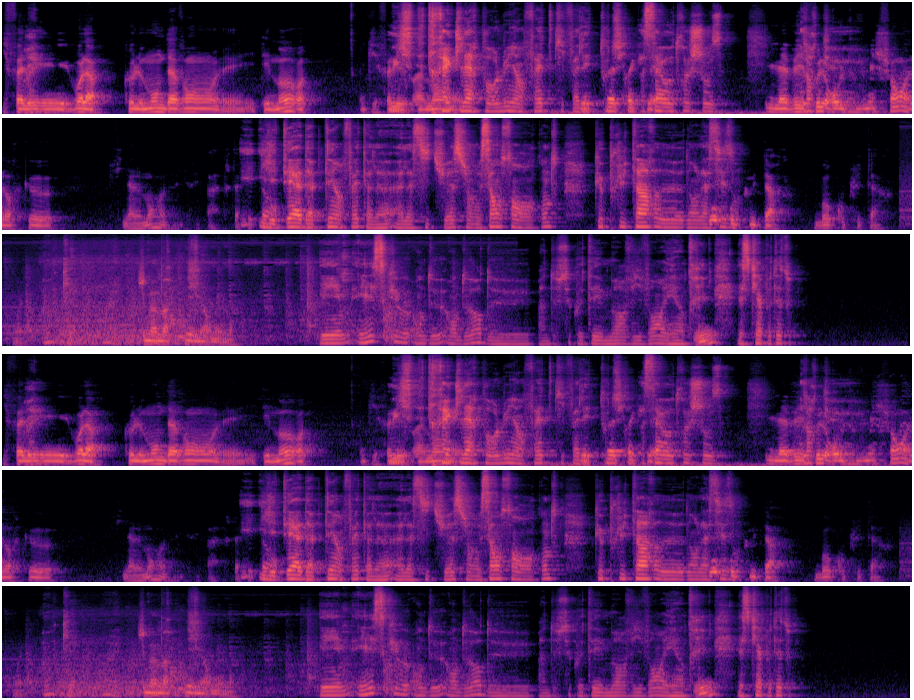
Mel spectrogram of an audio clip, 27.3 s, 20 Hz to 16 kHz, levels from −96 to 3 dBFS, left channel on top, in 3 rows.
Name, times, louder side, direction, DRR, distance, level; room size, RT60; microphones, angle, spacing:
voice 1, 0.0-3.1 3.6-4.6 5.8-6.6 7.6-9.6 10.3-10.8 11.2-11.3 11.7-11.9 16.2-16.9 17.2-17.9 18.3-18.5 18.8-19.0 19.6-20.5 25.1-25.4, left 2 dB, 55° left, 10 dB, 0.9 m, -36 dB
sound 1, 1.5-9.3, right 1 dB, 65° right, 3.3 m, -59 dB
voice 2, 3.9-7.2 7.4-7.7 8.0-8.6 11.5-16.5 18.6-20.2 21.4-26.1, left 3 dB, 15° left, 6 dB, 1.7 m, -36 dB
sound 2, 18.1-23.3, left 4 dB, 80° left, 1.1 m, -47 dB
16.0 x 7.8 x 8.6 m, 0.42 s
head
